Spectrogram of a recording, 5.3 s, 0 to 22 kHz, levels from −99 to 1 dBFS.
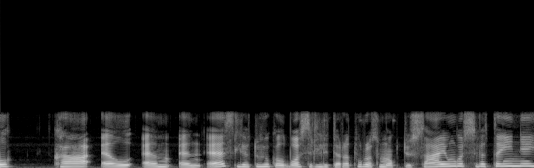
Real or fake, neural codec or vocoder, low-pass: real; none; 7.2 kHz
